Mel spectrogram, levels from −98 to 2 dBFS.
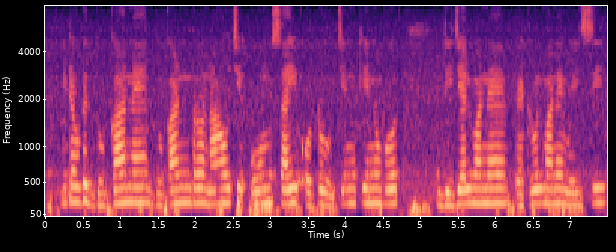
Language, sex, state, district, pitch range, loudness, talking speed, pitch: Odia, female, Odisha, Sambalpur, 180-205 Hz, -16 LUFS, 120 wpm, 200 Hz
